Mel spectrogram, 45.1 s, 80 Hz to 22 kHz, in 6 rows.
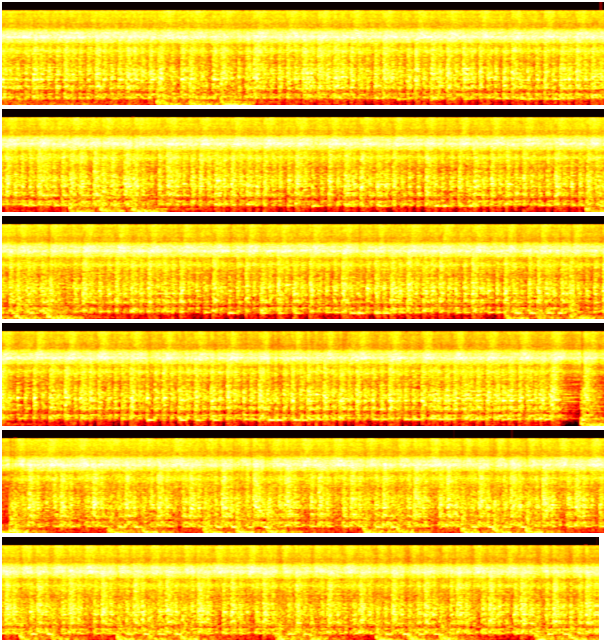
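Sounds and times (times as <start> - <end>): deeper drum passages: 0.0 - 3.6, 8.3 - 10.8, 14.7 - 17.1, 29.8 - 45.0
large drums beaten with sticks: 0.0 - 45.0.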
